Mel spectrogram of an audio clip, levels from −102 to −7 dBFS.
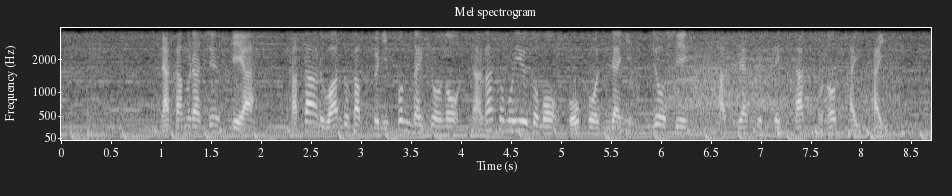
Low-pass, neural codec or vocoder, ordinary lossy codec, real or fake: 3.6 kHz; none; none; real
